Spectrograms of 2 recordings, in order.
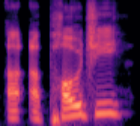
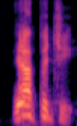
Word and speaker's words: Apogee: to pronounce it wrong Matt is it a apoi apy apogee apogee okay which is and so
